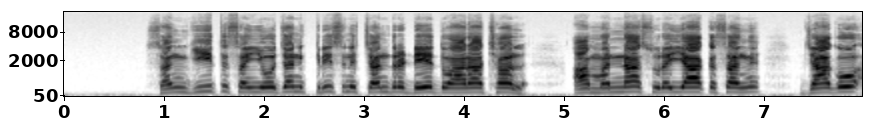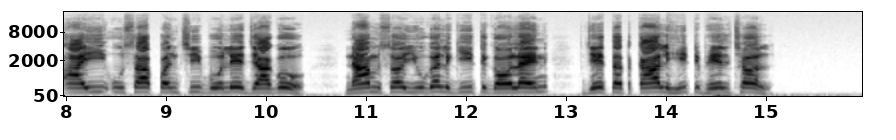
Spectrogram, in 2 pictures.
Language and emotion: Maithili, neutral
